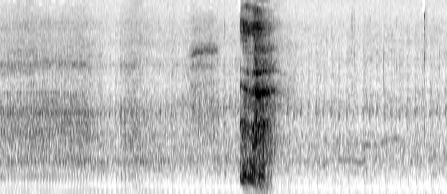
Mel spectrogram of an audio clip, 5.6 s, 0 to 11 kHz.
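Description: Hero Xpulse 200 4V motorcycle's single-cylinder engine running at low speed, easing off after about a second and a half. About three seconds in there is a brief, loud burst of noise.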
